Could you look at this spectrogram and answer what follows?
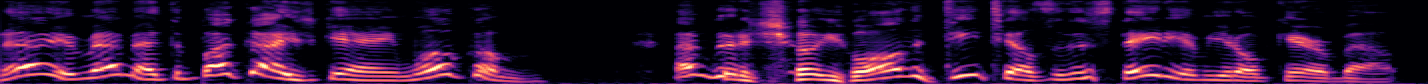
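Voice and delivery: high goofy voice of the stadium guy; imitating stadium photographer. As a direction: ham up an eager guide at the Buckeyes game. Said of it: "That's me over here. I'm saying".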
